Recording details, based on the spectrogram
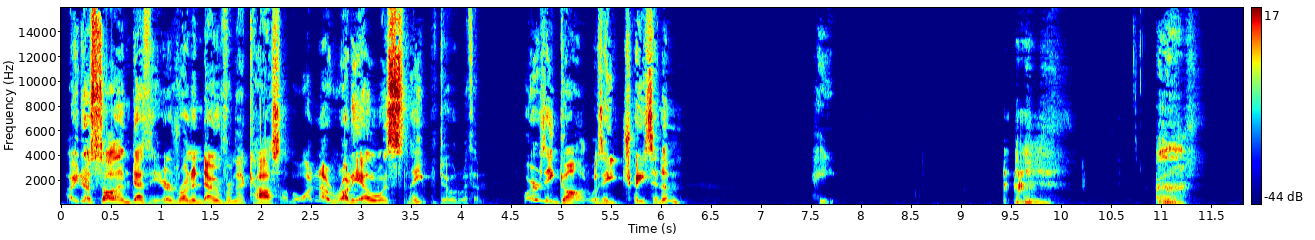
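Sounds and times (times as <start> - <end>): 
speech: 0.1 - 6.3, 7.5 - 7.8, 9.5 - 10.0, 10.9 - 11.3
man clearing dry throat: 9.4 - 10.2, 10.9 - 11.4.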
